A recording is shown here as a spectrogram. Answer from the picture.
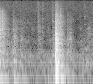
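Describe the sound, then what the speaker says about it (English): Small door of a food dehydrator being fitted back on, a soft scrape followed by one sharp plastic clack, close and brief. "Put our little door back over it"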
